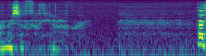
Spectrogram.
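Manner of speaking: very slow whispered mutter under breath. Talking to viewers about recording a video, muttered under breath. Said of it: "(under breath)".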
